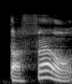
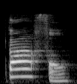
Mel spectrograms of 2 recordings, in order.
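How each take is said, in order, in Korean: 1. 강세는 마지막 음절에 있어요. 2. 강세는 첫 번째 음절에 있어요. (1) "tafel 이라고 읽지 않았고" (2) "tafel 이라고 읽었죠. 악센트가 맨 뒤에 가 있지 않고 그 앞에 있어요"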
